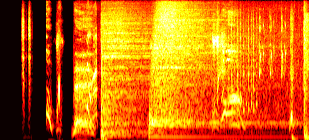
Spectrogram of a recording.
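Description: Cartoon soundtrack: after a brief silence come short squeaky character vocalisations, then a sustained musical swell with a low hum that fades over about three seconds, with a few more squeaky vocal glides near the end.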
